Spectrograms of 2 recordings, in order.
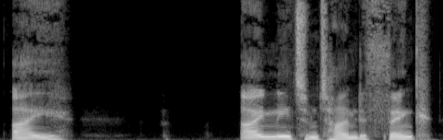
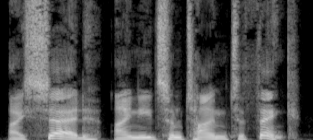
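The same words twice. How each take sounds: First: Said in the usual way. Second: "said" pressed hard and firm; insistent, stress on said. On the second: A narrator's reading. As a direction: lean on "said", holding a shaky voice steady. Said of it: "I insist, trying to keep my voice from shaking".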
